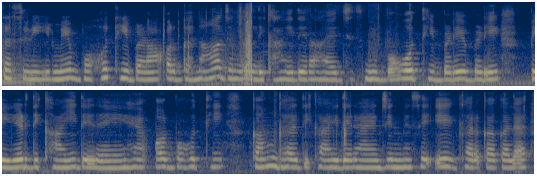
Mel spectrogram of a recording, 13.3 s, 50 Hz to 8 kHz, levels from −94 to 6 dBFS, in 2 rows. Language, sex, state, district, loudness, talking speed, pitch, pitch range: Hindi, female, Jharkhand, Sahebganj, -33 LUFS, 170 wpm, 225 Hz, 220-235 Hz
